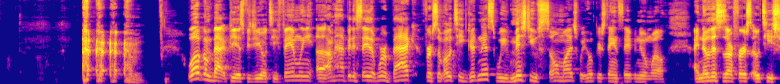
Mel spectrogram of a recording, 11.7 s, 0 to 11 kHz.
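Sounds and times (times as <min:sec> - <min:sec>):
person giving a loud deliberate cough: 0:01.2 - 0:02.6
speech: 0:02.8 - 0:11.6.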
